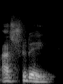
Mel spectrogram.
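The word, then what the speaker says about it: Ashrei (אשרי): A gente fala Ashrei, essa é a pronúncia, Ashrei.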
